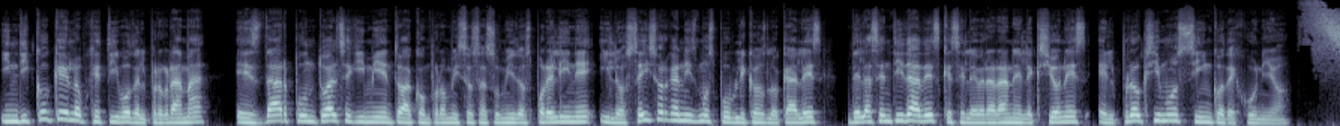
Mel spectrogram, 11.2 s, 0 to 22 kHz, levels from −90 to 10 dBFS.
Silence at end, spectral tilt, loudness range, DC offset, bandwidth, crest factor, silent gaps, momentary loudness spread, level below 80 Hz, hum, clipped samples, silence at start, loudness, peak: 0 s; -6.5 dB/octave; 1 LU; under 0.1%; 17.5 kHz; 12 dB; none; 5 LU; -52 dBFS; none; under 0.1%; 0 s; -16 LUFS; -2 dBFS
